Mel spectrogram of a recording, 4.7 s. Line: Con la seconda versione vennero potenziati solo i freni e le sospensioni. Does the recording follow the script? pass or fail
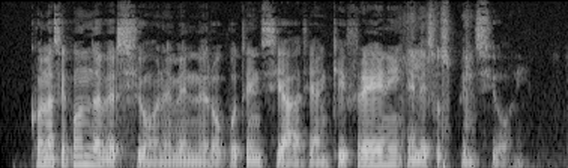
fail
